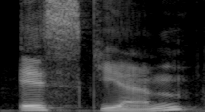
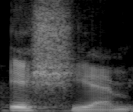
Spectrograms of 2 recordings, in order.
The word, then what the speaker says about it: ischium: here also highlighted and this is known as the ischium or ischium you can pronounce it both ways I've heard both ways so I think it's accepted as both ways now the third bone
